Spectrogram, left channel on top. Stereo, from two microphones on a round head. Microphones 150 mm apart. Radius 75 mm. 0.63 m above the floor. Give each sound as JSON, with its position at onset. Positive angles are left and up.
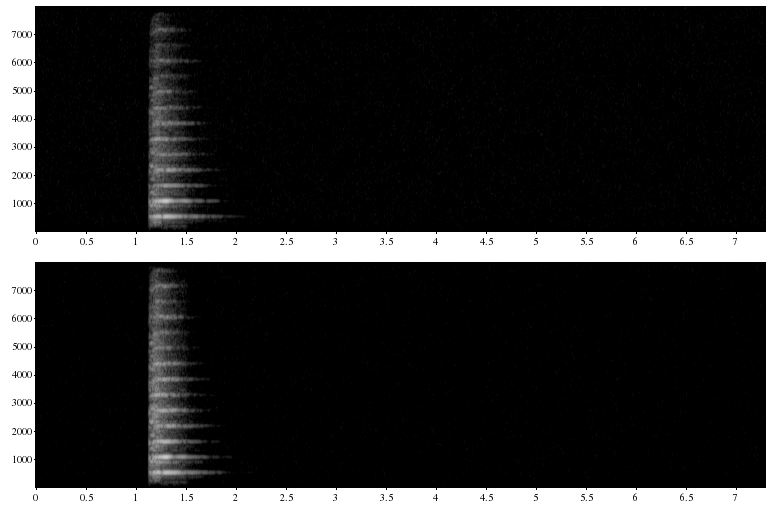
{"t": 1.1, "sound": "a violin", "side_deg": -55, "distance_m": 0.7}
